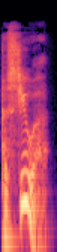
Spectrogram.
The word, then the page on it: pursuer: British English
